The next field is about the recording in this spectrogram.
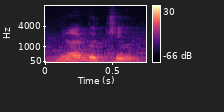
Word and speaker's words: Murray Bookchin: Un concept qui existe qui s'appelle le municipalisme libertaire, initié par Mirabuchin, qui a très bien décrit le phénomène. – Redis le nom s'il te plaît. – Murray Bookchin. Murray Bookchin. voilà. J'ai mal prononcé, effectivement. Merci de, me reprendre.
